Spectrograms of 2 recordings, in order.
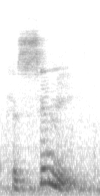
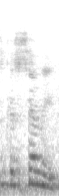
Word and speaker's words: Kissimmee: This isn't, kiss. this isn't me. it's Kissimmee. I've heard of this place. This is Kissimmee, Florida. And she goes, no, look how it's spelled, K-I-S-S-I-M-M-E-E, Kissimmee.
